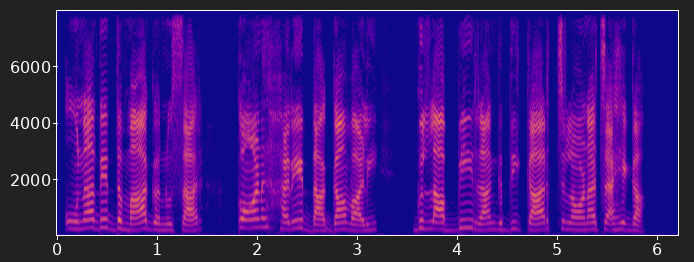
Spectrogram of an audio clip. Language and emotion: Punjabi, disgusted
